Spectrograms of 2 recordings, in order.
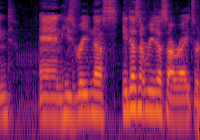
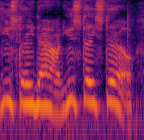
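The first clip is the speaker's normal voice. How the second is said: higher-pitched imitation of a cop; mock stern command, pitched up; cop's order; 6 semitones higher, slower than usual. Cop holding handcuffed driver at gunpoint, imitated command.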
